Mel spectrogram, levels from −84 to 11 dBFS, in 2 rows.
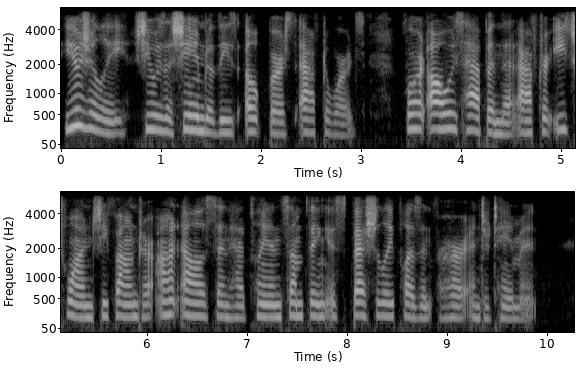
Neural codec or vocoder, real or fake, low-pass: none; real; 5.4 kHz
